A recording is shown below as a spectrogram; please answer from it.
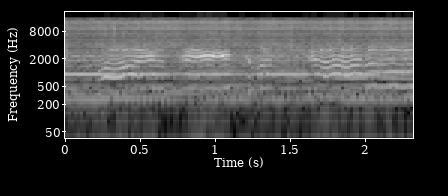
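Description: A woman singing with wide vibrato over a sustained accompaniment on a 1913 acoustic recording. Her melody climbs to a high note about halfway through.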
